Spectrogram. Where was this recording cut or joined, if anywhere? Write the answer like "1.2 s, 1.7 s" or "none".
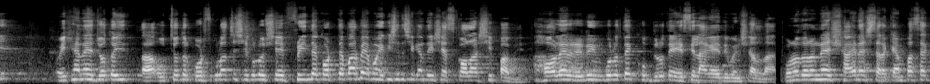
5.4 s, 7.7 s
